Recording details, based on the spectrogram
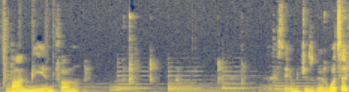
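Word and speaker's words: pho: Um and then you know the classic the classic fo. You might say fo. It's actually pronounced f. Some people don't know this.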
